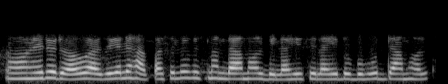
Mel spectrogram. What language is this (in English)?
Assamese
